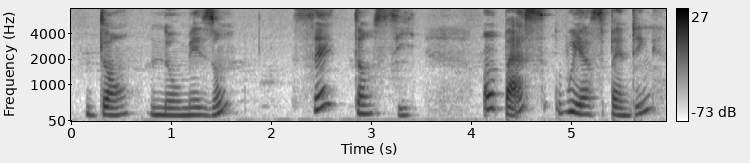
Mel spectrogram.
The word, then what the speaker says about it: temps: On passe beaucoup de temps dans nos maisons ces temps-ci.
